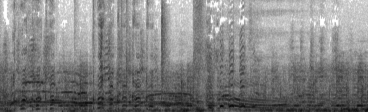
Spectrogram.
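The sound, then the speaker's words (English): Loud cheering and whooping from a progressive rock concert audience as the performers walk onto the stage. The roar is dense and continuous throughout, with scattered shouts, laughter and chatter in the crowd. “Oh, we walked up on the stage here. This is a great. Listen to that response.”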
